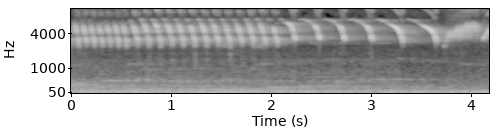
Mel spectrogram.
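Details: Tutor canary song to encourage long rolls in young canaries: rapid repeated notes that slow into wide, swooping downward whistles, ending on a rising note.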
